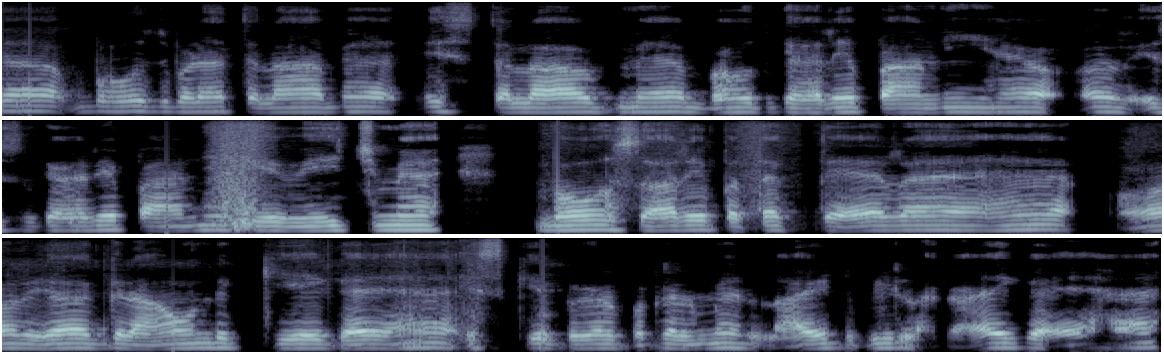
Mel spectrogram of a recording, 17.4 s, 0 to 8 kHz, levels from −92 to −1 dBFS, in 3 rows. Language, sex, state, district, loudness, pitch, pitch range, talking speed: Hindi, male, Bihar, Jahanabad, -31 LUFS, 120 Hz, 115-125 Hz, 135 wpm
